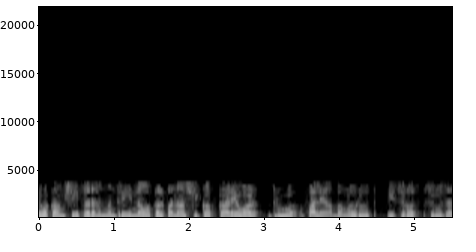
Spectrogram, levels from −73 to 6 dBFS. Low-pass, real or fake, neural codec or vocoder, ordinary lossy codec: 3.6 kHz; real; none; MP3, 24 kbps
